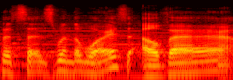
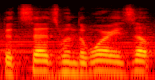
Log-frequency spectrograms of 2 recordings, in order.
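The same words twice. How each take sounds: First: It is said in a Valley Girl accent. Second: It is said in a plain, ordinary accent. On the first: "I'm supposed to do the Valley Girl accent" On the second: "I completely forgot I'm supposed to do the Valley Girl accent"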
